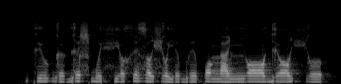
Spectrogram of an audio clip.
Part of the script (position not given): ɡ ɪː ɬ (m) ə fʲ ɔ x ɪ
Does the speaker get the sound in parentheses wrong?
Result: yes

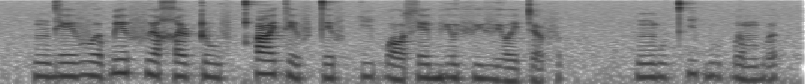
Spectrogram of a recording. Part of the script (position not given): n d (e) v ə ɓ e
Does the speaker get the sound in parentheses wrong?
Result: no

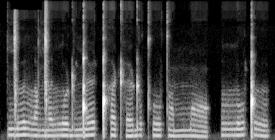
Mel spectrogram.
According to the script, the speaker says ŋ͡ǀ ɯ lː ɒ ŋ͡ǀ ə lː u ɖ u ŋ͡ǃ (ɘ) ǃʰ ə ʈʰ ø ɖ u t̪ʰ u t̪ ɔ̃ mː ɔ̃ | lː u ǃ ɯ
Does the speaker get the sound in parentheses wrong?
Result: yes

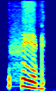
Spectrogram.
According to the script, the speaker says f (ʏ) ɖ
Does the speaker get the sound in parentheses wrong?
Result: no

